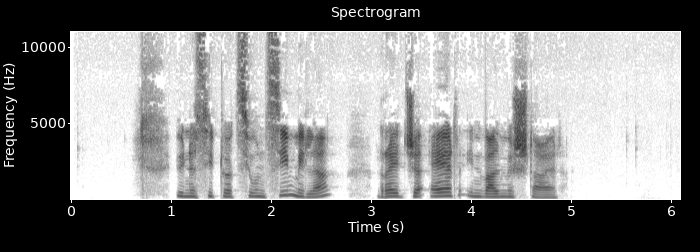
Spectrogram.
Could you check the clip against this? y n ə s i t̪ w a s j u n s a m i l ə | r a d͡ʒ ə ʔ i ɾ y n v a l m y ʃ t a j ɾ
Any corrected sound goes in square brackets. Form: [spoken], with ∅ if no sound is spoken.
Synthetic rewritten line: y n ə s i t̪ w a [t͡s] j u n s [i] m i l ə | r [ɛ] d͡ʒ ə ʔ [ɛ] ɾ [i] n v a l m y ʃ t a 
